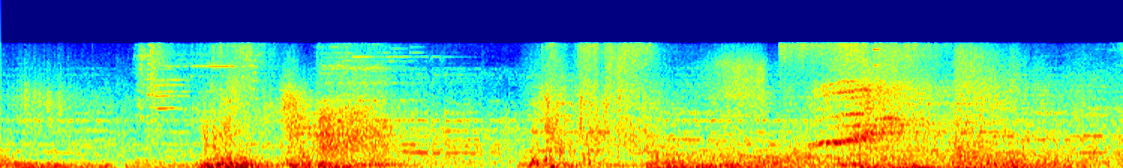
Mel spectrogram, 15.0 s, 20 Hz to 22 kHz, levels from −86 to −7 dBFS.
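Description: Brief stretches where the sound gives way to flat, steady noise occur at 1.54–1.66 s, 5.70–5.76 s, 5.86–5.92 s, 6.42–6.52 s, 6.68–6.78 s and 6.86–6.92 s, each 60 to 120 ms long. This is likely sound dropped by the voice detector. The sender misjudged the audio as background and stopped transmitting, so comfort noise filled in until the detector triggered again.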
